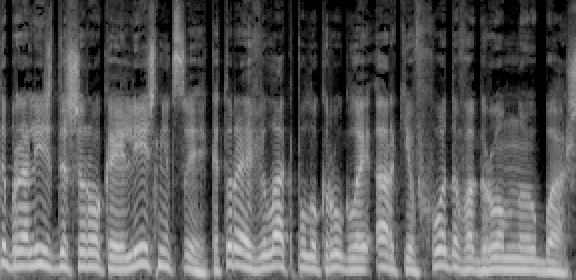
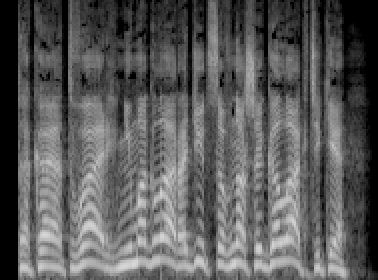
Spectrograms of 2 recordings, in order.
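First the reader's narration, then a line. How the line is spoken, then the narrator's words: Loud exclamation. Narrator (Russian): громко воскликнул Дрил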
